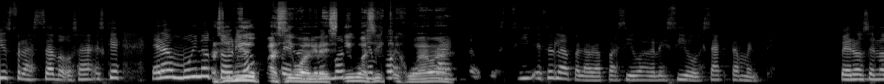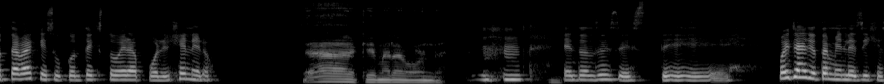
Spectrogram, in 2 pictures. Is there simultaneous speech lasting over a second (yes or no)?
yes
